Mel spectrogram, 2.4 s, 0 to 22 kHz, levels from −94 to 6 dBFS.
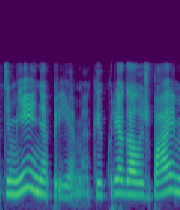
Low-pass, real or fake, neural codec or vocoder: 7.2 kHz; real; none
